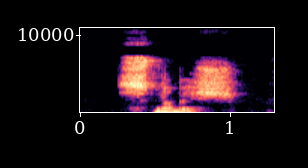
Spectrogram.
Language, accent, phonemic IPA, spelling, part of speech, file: English, Southern England, /ˈsnɒbɪʃ/, snobbish, adjective, LL-Q1860 (eng)-snobbish.wav
- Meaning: Having the property of being a snob; arrogant and pretentious; smugly superior or dismissive of perceived inferiors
